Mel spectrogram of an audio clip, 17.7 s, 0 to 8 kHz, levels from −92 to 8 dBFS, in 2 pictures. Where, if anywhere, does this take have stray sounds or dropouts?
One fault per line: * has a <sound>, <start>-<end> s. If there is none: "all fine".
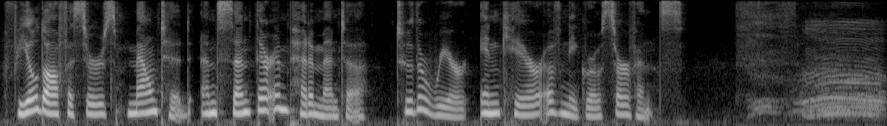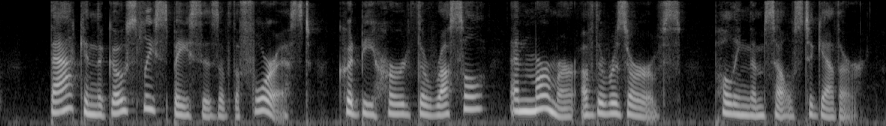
* has a breath, 7.4-8.9 s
